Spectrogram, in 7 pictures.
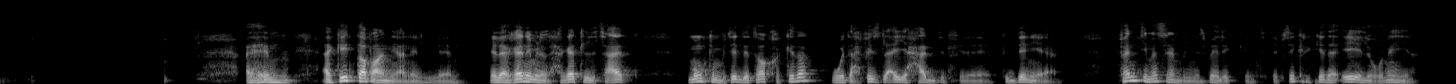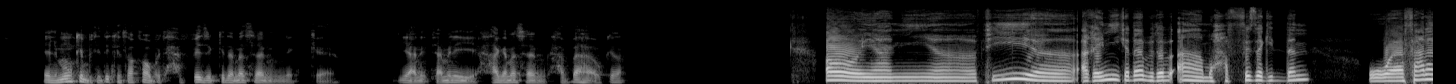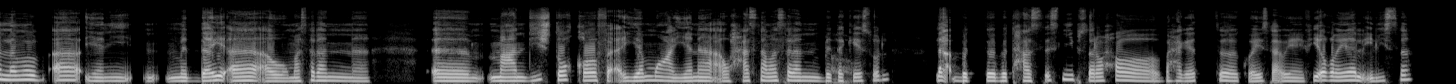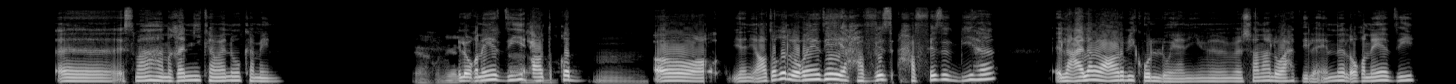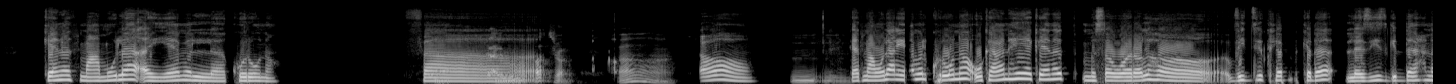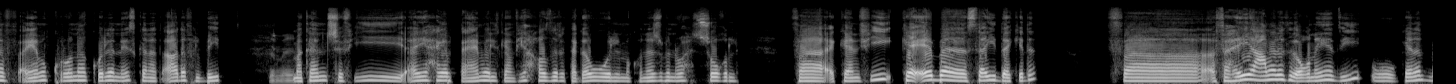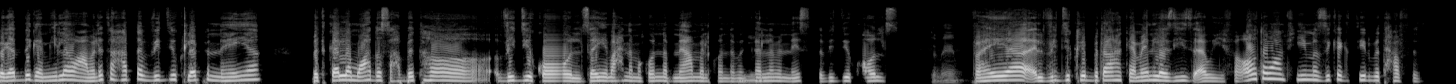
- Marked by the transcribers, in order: tapping; other background noise; other noise; tsk; in English: "Video Clip"; in English: "Video Clip"; distorted speech; in English: "Video Call"; in English: "Video Calls"; in English: "الVideo Clip"
- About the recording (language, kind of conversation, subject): Arabic, podcast, إيه هي الأغنية اللي بتديك طاقة وبتحمّسك؟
